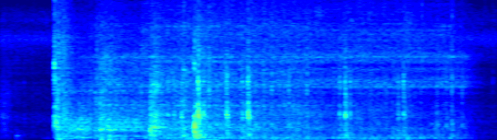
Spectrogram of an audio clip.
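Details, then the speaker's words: Old petrol engine that has never wanted to cold start, started with starting fluid (laughing gas) and choke: long, ragged cranking that catches and sputters unevenly for about four seconds; hard cold start. "now she has never wanted to cold start she is just about as bad as the jaguar"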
